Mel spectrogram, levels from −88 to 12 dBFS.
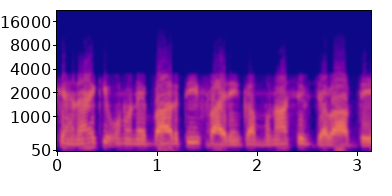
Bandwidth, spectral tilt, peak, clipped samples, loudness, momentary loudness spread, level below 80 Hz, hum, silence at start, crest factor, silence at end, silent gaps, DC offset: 8.8 kHz; -6.5 dB/octave; -12 dBFS; under 0.1%; -25 LUFS; 6 LU; -58 dBFS; none; 0 s; 14 dB; 0 s; none; under 0.1%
